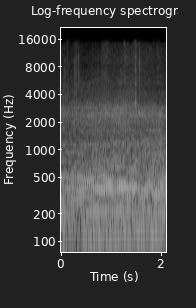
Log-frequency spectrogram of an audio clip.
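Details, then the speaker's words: VW 1.9 TDI that jerked in a certain rev range, after replacing the wiring harness in the cylinder head: smooth even pull through the midrange, about 54 km/h in third gear, no stutter or hesitation. "herrlich herrlich ehrlich ich bin hier bei ja im drehzahlbereich im drehzahlbereich das sonst immer die probleme gemacht hat keine probleme"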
